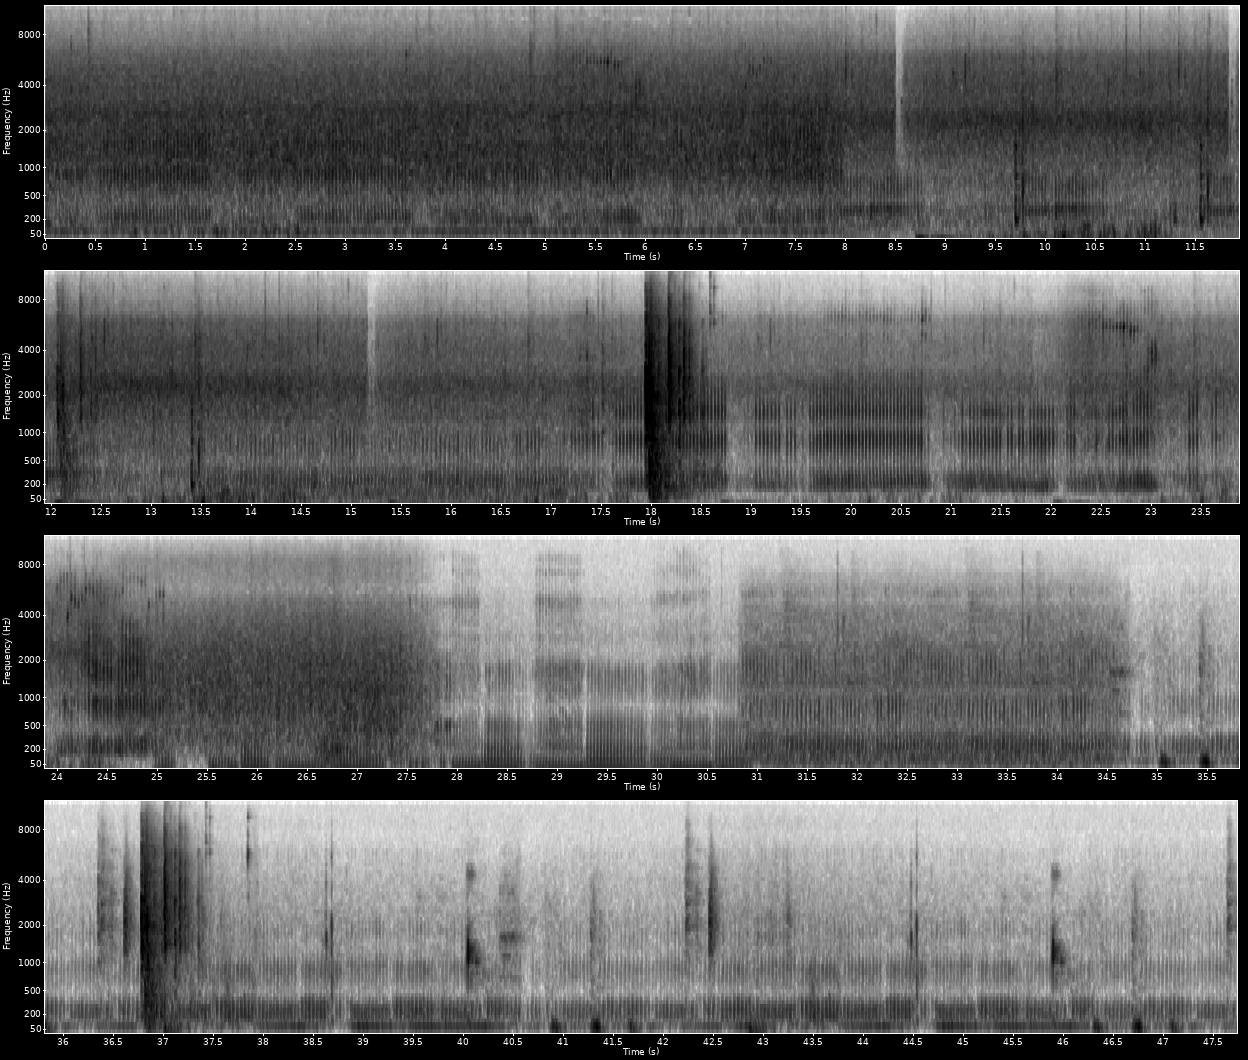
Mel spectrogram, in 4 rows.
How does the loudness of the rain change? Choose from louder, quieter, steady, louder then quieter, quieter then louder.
quieter then louder.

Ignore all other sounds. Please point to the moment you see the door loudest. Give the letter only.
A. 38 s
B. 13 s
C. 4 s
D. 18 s
D.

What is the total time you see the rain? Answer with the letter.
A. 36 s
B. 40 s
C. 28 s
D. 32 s
C.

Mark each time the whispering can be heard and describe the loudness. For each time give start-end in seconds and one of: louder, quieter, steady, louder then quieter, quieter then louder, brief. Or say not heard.
not heard.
